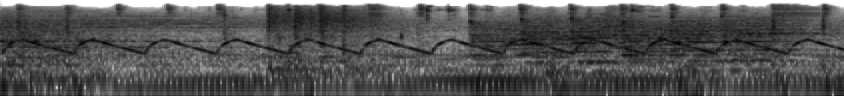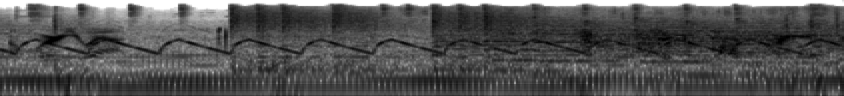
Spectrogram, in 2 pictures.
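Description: Police car siren in its rapid yelp mode, its pitch sweeping up and down a bit more than twice a second, over a steady low hum.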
